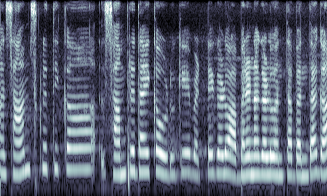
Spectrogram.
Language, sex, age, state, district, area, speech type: Kannada, female, 18-30, Karnataka, Chikkamagaluru, rural, spontaneous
